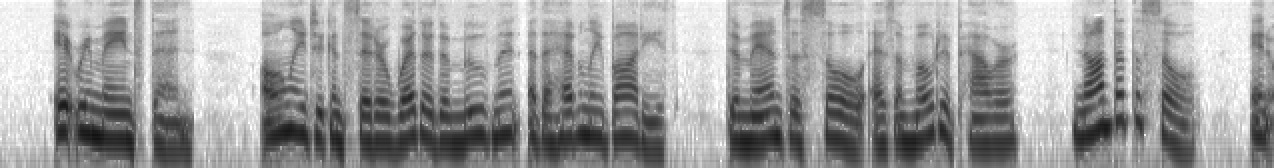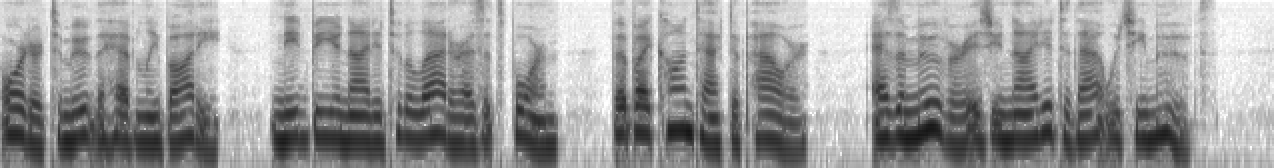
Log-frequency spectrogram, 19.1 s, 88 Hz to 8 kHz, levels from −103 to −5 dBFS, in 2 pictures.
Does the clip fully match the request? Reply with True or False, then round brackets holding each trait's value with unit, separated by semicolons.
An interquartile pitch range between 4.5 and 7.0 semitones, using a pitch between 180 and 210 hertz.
False (3.2 semitones; 190 Hz)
